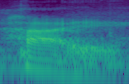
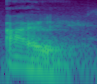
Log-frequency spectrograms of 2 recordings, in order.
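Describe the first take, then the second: First: The word starts with an audible h sound. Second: The word starts with a vowel, no h sound. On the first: The speaker calls it wrong. "bukan hai" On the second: The speaker calls it right. "cara mengucapkannya adalah I"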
